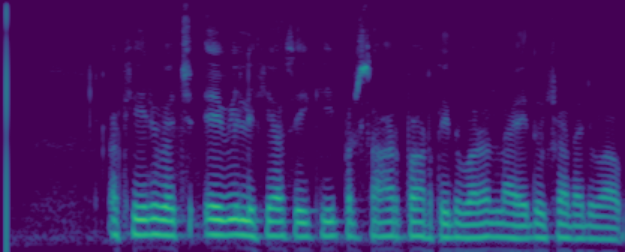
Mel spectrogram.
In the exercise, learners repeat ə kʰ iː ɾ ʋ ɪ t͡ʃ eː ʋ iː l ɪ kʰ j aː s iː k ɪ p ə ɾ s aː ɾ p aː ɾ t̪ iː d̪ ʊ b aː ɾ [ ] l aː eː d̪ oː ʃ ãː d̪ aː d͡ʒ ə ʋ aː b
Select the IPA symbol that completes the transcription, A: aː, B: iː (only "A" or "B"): A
